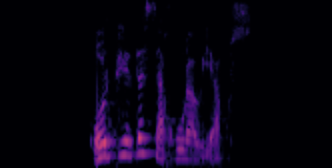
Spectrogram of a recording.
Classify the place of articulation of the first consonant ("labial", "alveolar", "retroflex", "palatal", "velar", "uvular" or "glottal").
alveolar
